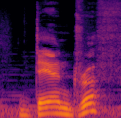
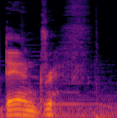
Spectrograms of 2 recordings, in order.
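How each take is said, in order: First: The last syllable sounds like 'ruff'. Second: The last syllable sounds like 'riff'. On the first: "Rough or riff?" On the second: "Rough or riff?"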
